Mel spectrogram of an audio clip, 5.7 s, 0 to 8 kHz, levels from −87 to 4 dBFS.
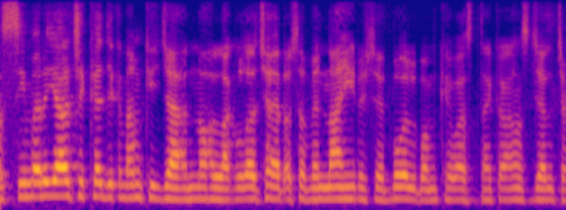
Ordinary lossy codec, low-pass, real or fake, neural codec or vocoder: none; none; fake; codec, 16 kHz, 0.8 kbps, ZipCodec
